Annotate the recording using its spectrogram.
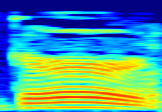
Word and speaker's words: gird: Gird, G-I-R-D. That is pronounced like G-U-R-D. Gird.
